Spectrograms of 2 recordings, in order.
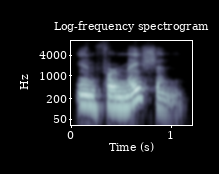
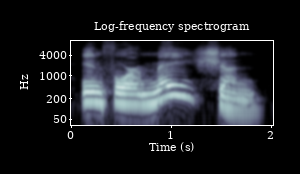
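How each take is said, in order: First: Said in the usual way. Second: "Information" slowly, stretching the "ma" syllable; slow, stressed third syllable. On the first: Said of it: "slowly the first time". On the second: Shown as a demonstration. Teacher showing stress before shun ending, slow demo. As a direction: draw out "Information", leaning on its second-last syllable. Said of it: "I'll say the word slowly the first time".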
